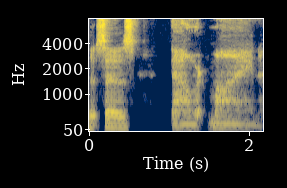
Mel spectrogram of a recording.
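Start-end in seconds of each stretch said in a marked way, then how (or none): 1.0-2.2 hushed, eerie half-whisper. Narrating to a player character a voice in his head, half-whisper. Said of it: "you hear this whisper in the back".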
